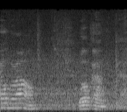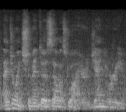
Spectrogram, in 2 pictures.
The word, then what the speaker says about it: Chiumento: finally my partner corrected me he says it's shimento but thankfully they haven't quite yet so so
